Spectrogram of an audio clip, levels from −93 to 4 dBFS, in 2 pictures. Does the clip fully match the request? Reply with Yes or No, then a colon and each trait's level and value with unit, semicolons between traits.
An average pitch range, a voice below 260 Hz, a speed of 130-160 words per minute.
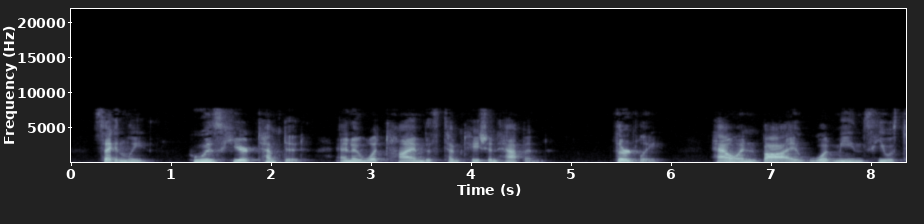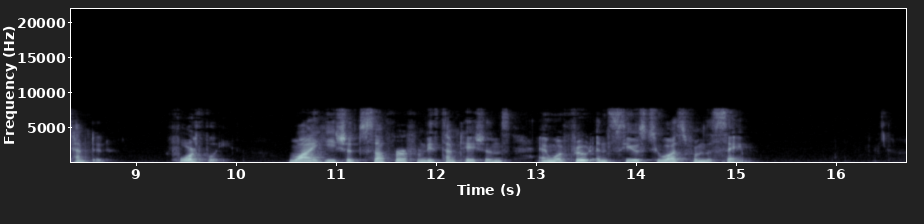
No: wide, 6.7 semitones; medium, 140 Hz; slow, 135 wpm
